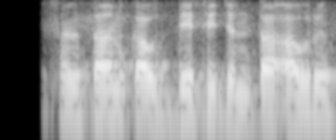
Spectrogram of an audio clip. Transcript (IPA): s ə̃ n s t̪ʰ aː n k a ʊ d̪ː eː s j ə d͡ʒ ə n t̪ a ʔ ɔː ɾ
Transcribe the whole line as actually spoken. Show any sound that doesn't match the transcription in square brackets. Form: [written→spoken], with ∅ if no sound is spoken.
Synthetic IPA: s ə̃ n s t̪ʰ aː n k a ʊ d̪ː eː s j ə d͡ʒ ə n t̪ a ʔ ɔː ɾ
